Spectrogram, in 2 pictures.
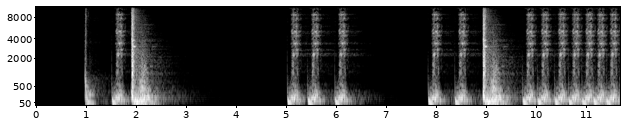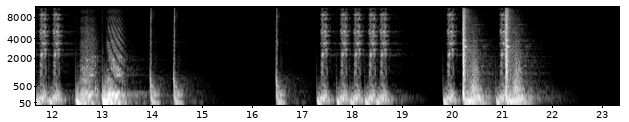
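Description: Short electronic menu clicks sound in quick bursts.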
